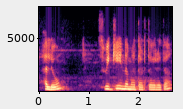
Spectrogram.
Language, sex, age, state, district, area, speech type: Kannada, female, 18-30, Karnataka, Tumkur, rural, spontaneous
